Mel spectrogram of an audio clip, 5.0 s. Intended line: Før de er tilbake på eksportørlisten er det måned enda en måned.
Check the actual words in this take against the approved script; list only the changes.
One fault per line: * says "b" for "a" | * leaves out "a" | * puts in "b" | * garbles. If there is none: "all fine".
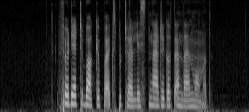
* says "gått" for "måned"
